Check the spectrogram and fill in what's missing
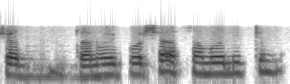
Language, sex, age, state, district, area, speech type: Kashmiri, male, 30-45, Jammu and Kashmir, Shopian, rural, conversation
